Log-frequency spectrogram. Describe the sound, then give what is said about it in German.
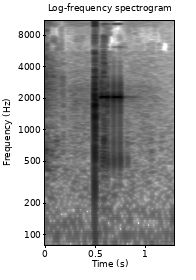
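A sharp click followed by two short electronic beeps in quick succession from a talking alarm clock as its alarm is set for 6:30, clear, with no talking. “Der Wecker wird um 6 Uhr 30 klingeln.”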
